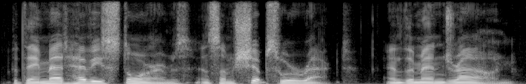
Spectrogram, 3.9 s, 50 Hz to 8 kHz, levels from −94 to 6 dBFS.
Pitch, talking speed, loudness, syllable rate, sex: 115 Hz, 215 wpm, -16 LUFS, 5.2 syllables/s, male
